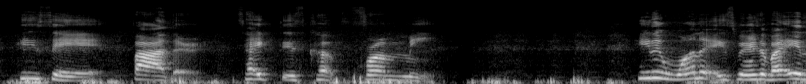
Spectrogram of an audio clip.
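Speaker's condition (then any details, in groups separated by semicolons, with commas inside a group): Cerebral palsy, spastic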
